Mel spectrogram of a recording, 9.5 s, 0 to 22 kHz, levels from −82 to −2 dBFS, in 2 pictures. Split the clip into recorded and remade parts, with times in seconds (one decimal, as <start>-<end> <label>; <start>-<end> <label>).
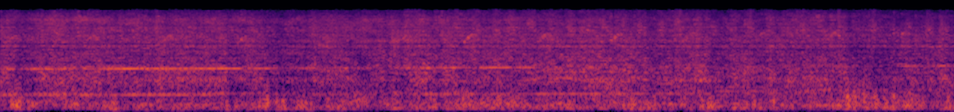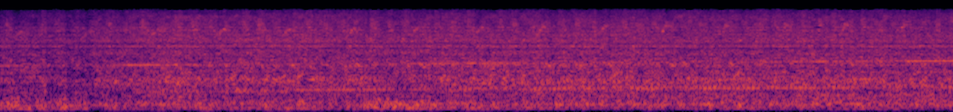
0.0-1.5 recorded; 1.5-2.1 remade; 2.1-9.5 recorded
